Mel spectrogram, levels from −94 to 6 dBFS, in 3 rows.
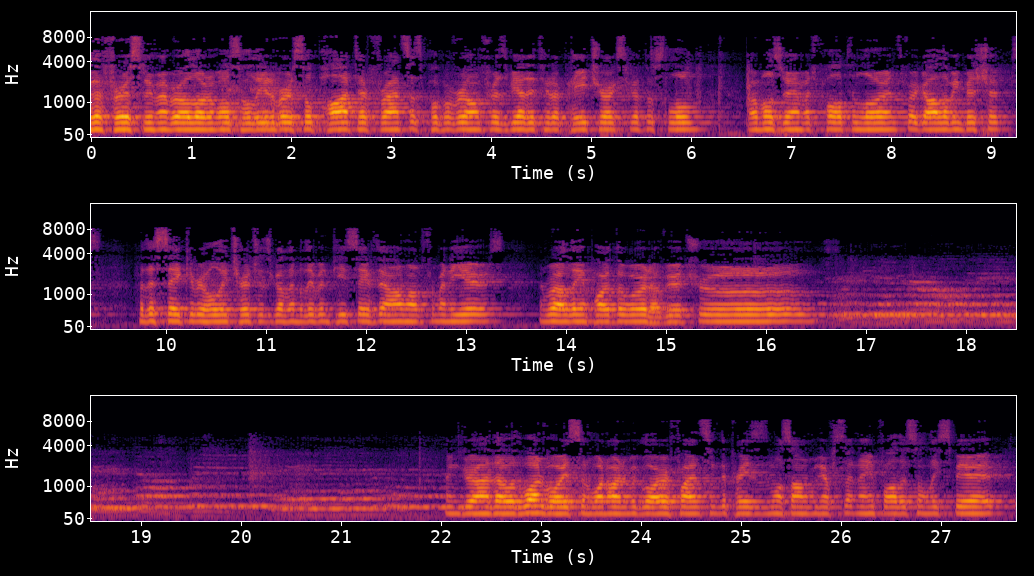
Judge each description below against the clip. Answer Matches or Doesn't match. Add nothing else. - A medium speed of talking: Matches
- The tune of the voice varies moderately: Doesn't match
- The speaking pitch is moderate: Matches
